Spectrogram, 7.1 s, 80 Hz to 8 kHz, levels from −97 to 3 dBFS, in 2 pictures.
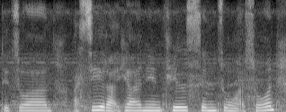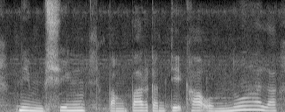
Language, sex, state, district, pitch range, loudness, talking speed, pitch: Mizo, female, Mizoram, Aizawl, 200-220 Hz, -17 LUFS, 160 wpm, 210 Hz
